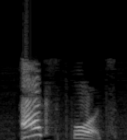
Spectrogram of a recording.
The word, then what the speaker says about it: export: 如果字母 E 读作 A，而重音挪到了第一个音节，这个时候 export，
